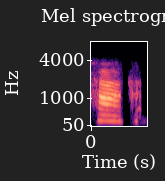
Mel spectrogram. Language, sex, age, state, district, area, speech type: Sindhi, female, 18-30, Gujarat, Surat, urban, conversation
